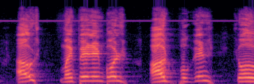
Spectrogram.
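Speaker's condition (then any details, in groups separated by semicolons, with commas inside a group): Cerebral palsy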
